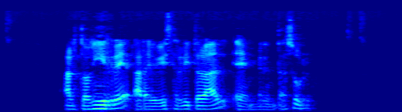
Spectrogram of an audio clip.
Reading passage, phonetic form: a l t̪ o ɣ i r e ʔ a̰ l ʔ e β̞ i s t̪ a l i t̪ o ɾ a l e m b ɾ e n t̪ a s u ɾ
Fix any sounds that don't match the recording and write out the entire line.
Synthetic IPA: a l t̪ o ɣ i r e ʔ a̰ r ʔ e β̞ i s t̪ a l i t̪ o ɾ a l e m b ɾ e n t̪ a s u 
